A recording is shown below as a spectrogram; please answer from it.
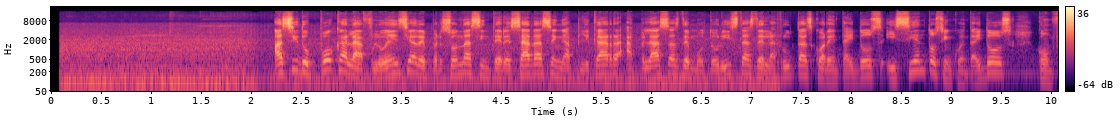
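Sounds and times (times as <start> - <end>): approaching vehicle engine and tyres: 0.1 - 7.3.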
